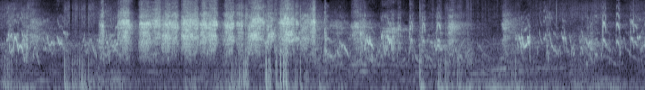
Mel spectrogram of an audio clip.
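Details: Chorus of budgerigars from twenty pairs, a busy mix of thin high trills, chirps and scratchy chatter, with a few sharp clicks.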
